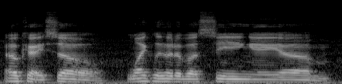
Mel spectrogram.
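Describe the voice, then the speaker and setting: A man's voice: medium pitch, measured pace, fairly bright tone. Rambling male game streamer, noisy background. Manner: rambling, thinking aloud while playing. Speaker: live streamer playing a video game. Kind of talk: casual livestream gameplay chat.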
